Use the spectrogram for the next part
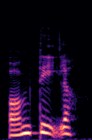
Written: OMDELEREN

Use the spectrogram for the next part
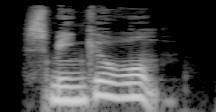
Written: sminkerum

